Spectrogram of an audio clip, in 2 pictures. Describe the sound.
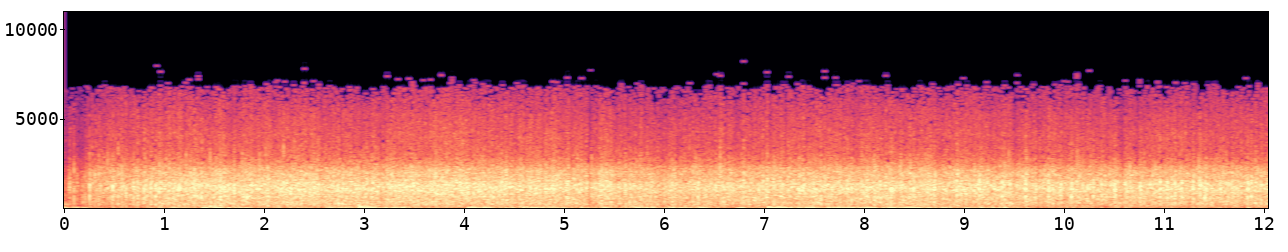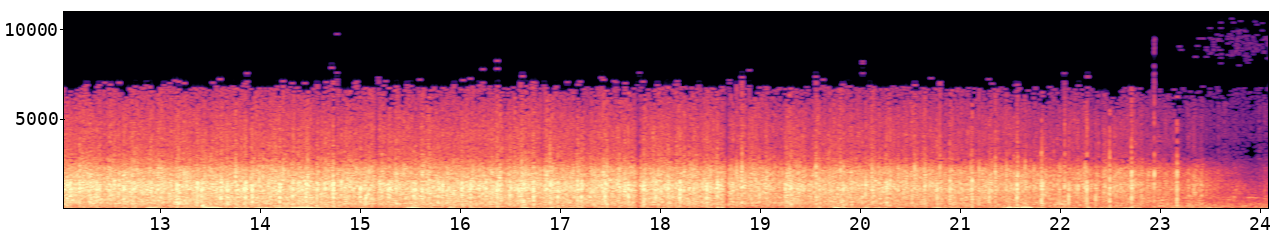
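An audience applauds after a Richard Nixon speech in California, a dense, steady wash of clapping that holds at even loudness for the whole span and thins slightly at the very end.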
